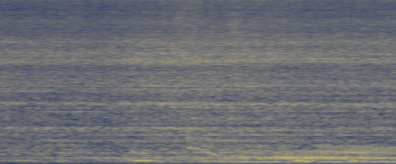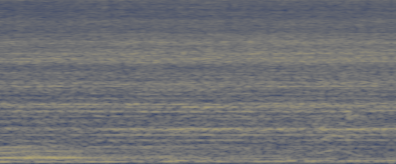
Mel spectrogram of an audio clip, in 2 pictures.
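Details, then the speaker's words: Flood-damaged ice cream machine after repair, all parts now operating and making ice cream: steady motor hum with constant rough whirring undertone; only fault left is a noisy bearing, which will be replaced. "Yung bearing na lang yan ang papalitan ko. Kaya ito mga kabutingting, nag-ooperate na lahat ng pyesa nito. Bearing na lang ang sira. Maingay na lang."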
